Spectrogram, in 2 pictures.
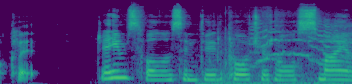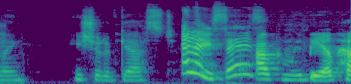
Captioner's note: door opens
